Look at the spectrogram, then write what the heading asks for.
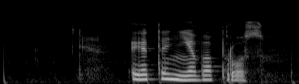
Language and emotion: Russian, neutral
